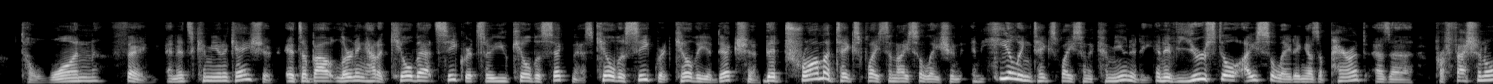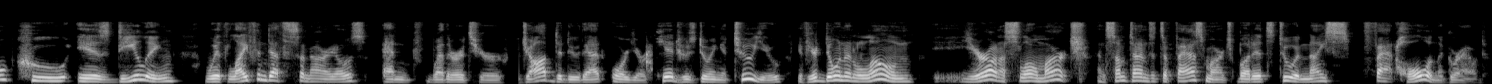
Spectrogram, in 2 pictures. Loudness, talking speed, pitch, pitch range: -17 LUFS, 200 wpm, 155 Hz, 130-185 Hz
